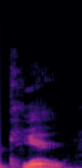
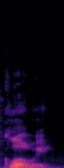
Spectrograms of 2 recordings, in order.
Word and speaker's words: Chloe: your own research right he is indeed pronouncing her name khloe it's pronounced chloe it is it is chloe it's just i don't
